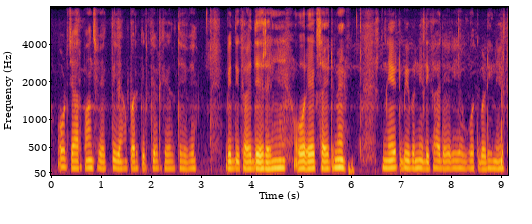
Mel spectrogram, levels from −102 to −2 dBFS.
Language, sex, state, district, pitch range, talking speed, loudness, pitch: Hindi, male, Rajasthan, Nagaur, 125-135 Hz, 170 wpm, -19 LUFS, 130 Hz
